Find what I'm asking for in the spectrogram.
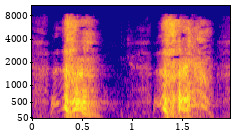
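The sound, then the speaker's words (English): Two harsh, explosive coughs from a person suffering a bad cough after mowing grass, each a short rough burst, evenly spaced and fairly loud, with quiet between them. “Excuse me, this cough has been terrible, and I cut the grass yesterday and I shouldn't have.”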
